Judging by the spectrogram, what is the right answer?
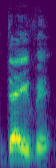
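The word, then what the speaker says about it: D4vd: David, his name is David. It's spelled D, the number four, and then V I D.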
